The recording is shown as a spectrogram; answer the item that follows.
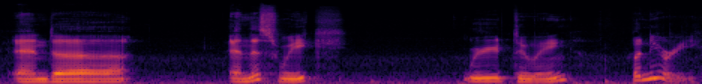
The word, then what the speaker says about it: Buneary: So, Buniri, B-U-N-E-A-R-Y, clearly an ear thing going on, Buniri, I just wasn't quite sure how to pronounce that. – Yeah, I was listening a little bit, and it's, yeah, Buniri, which is a bit of an odd name.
